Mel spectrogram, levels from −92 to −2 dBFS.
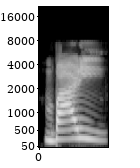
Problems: none marked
